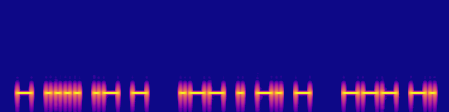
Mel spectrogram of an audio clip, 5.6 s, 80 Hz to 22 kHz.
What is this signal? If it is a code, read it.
Morse code, heard as a keyed tone, about 20 wpm, 700 Hz. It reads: THAT WENT ON
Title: Sentences from Top 1000 Words - Review Part 3 - 20wpm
